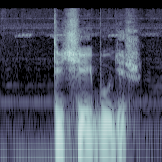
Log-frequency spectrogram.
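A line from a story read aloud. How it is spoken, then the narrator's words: Stern but matter-of-fact. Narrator (Russian): спрашивает строго, но буднично мужчина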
